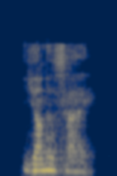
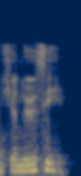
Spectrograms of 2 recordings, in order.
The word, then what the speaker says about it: Januzaj: And help me with the pronunciation of this in Belgium, because Januzaj. – In Brazil here, they call him Januzi.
